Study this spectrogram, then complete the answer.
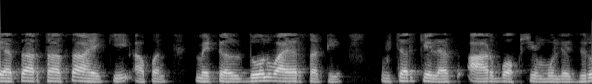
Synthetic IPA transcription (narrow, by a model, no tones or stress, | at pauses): jat͡saəɾt̪ʰəəsəaɦekiːʔapəɳ | meʈəld̪onʋajəɾsaʈʰiː | ʋit͡ɕaɾkeljasaɾbɔksimuljed͡ʑʱiɾ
